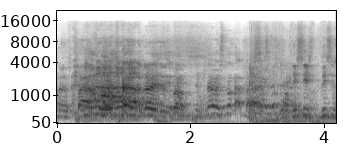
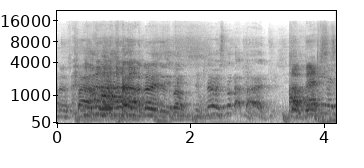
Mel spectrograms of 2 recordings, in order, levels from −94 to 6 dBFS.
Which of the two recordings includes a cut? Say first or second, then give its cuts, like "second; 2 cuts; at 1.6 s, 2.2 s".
first; 1 cut; at 3.1 s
